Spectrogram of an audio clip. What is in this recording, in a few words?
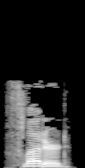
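"fluttered", British English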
